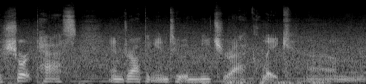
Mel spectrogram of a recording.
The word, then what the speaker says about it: Amaloyak: It's spelled Amaloyak, it's pronounced Amichurak Lake.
